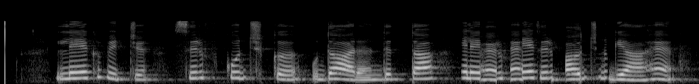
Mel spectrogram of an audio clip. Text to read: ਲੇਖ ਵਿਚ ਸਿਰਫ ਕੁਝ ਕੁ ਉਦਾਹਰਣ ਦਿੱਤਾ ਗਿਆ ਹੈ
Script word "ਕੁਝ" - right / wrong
right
